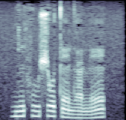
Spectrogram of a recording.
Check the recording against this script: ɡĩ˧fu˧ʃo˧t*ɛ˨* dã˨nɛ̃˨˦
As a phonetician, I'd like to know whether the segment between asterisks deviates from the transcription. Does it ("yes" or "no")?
yes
